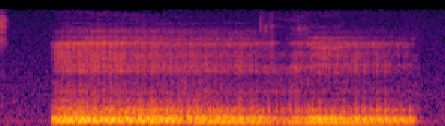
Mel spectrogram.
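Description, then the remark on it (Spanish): A large German shepherd growls low and steadily for a little over two seconds in a school yard, a deep rumbling snarl with a slight dip midway, fairly loud, with no other sounds around it. “Irene, que paseaba tranquilamente por el patio de la escuela, escuchó unos gruñidos”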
